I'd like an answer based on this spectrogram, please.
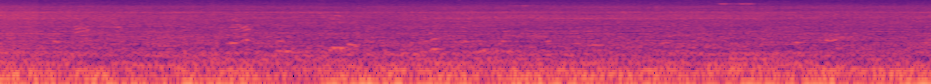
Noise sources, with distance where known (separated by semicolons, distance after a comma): unidentified human voice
